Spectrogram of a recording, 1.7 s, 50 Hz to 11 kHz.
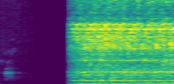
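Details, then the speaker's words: Renault Trafic 2 / Opel Vivaro, M9R780 2.0 diesel, after replacing shorted cylinder 2 piezo injector and re-priming the pump: after brief silence, steady smooth even idle with no vibration or misfire, exhaust sound back to normal. "mais là le bruit est vachement vachement fluide ça vibre plus comme avant tout est rentré dans la normal"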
